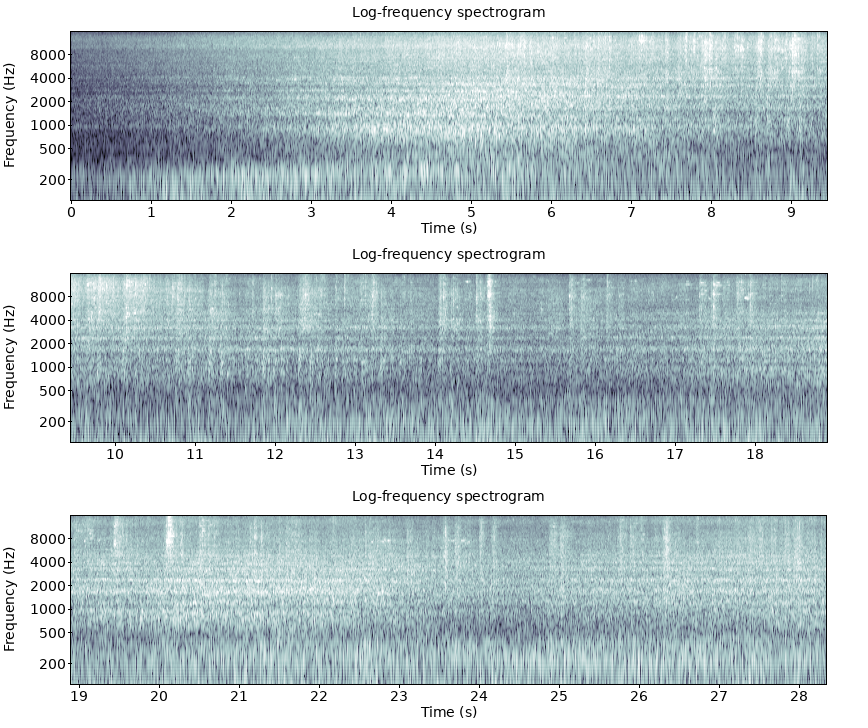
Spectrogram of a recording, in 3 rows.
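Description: Container freight train passing close by behind a Class 189 electric locomotive: a rumble that gets louder over the first few seconds as the locomotive goes by, then the loaded container wagons rolling past steadily, with wheels clicking and clattering over the rails.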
